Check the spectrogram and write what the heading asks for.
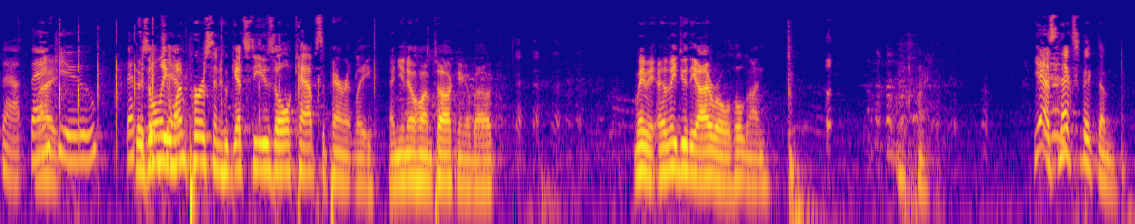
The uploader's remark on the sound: Live from eBay Open 2018 at Mandalay Bay in Las Vegas, NV. Members of our live audience shared their best 1-minute selling tip.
